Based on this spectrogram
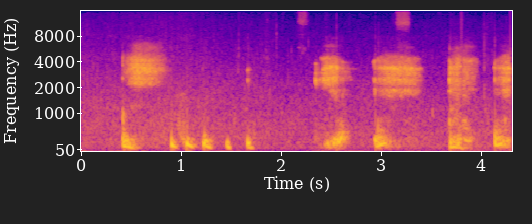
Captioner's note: laughs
